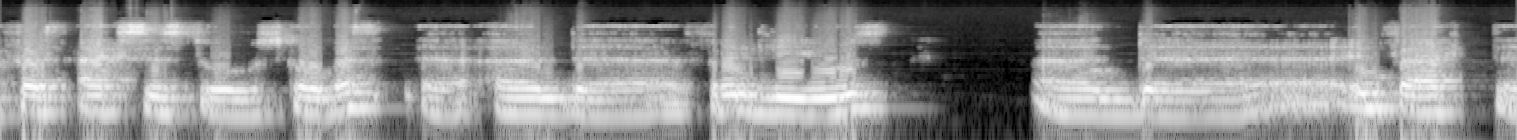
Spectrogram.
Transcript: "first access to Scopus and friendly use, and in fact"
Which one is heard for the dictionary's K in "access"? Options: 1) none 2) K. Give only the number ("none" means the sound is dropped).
2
